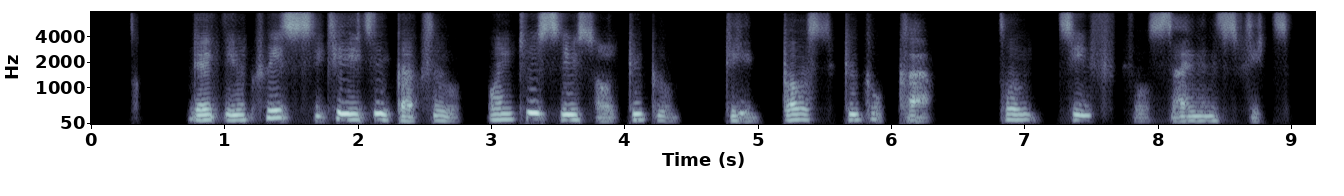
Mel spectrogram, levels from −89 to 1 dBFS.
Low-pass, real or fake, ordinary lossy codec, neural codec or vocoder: none; fake; none; codec, 16 kHz, 0.5 kbps, FreqCodec, smaller model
